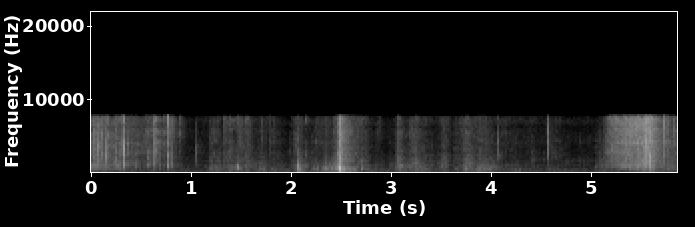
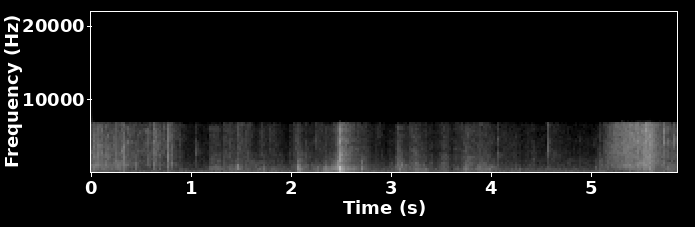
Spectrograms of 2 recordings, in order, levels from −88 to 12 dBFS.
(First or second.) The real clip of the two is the second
